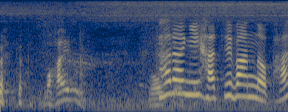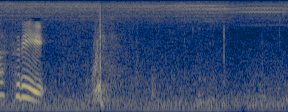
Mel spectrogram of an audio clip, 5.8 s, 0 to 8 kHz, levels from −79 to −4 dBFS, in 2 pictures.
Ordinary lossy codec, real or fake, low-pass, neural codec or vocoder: none; real; none; none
